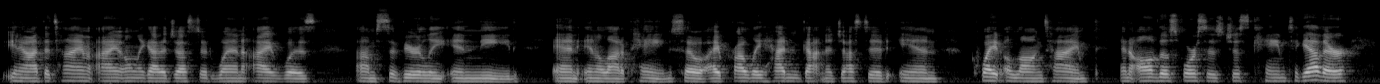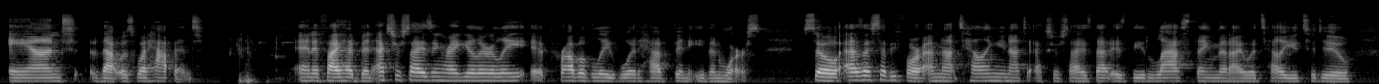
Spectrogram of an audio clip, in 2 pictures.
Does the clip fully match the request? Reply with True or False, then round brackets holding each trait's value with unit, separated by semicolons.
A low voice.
False (150 Hz)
